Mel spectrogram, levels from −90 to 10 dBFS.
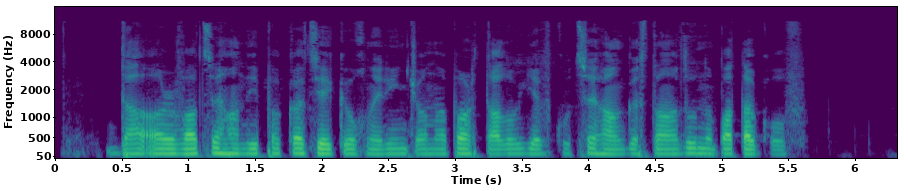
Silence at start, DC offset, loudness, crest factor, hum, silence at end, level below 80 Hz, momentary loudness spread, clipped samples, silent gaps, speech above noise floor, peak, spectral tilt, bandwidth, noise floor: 0.4 s; under 0.1%; -24 LUFS; 20 dB; none; 0.85 s; -48 dBFS; 8 LU; under 0.1%; none; 54 dB; -4 dBFS; -8.5 dB/octave; 11.5 kHz; -77 dBFS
